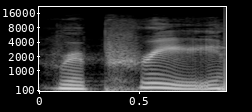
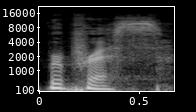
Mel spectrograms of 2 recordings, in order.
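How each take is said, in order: First: The final S is not pronounced. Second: The final S is pronounced. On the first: The speaker calls it right. "there's an S on the end, but you don't say it" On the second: The speaker calls it wrong. "we hear it all of the time"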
